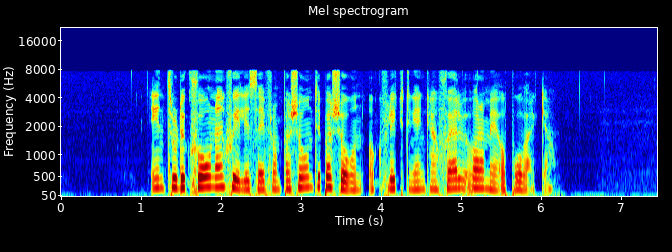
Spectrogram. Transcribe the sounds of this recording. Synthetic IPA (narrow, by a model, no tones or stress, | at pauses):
ʔɪnt̪ɾʊd̪ɵkɧuːnənɧɪljəʂɛjfɾɔnpʰæʂuːnt̪ʰɪlpæʂuːnʔɔkflʏkt̪nɪŋənkʰanɧɛlvːɑːɾamɛːʔɔ̰k̚pʰoːvæ̰ɾka̰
